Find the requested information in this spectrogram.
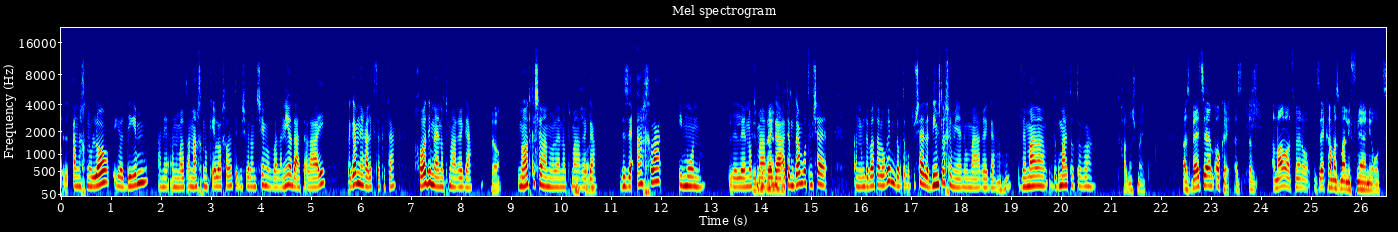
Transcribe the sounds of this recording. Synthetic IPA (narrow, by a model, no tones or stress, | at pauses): anaχnulo̞jo̞dim | ania̰niome̞et̪anaχnukeilueχlatet̪ibiʃvilanaʃimavalanijo̞daːt̪a̰laj | veɡamniʁalikt͡sat̪et̪a | aχulojod̪imle̞ːno̞tmeaʁe̞ɡa | me̞o̞d̪kaʃe̞lanuleːno̞t̪meaʁeɡa | vezeʔaχla | imun | leleːno̞tmeaʁeɡaːt̪e̞mɡamʁot͡simʃe | anime̞d̪abe̞ʁt̪alo̞ʁimɡamat̪e̞mʁot͡simʃeajeladimʃelaχe̞mjeanumeaʁe̞ɡavemaduɡmajo̞te̞ʁt̪o̞va | eχa̰d̪maʃmait̪ | azbeet͡se̞mo̞kḛjazaz | amaʁnuat͡smenuzekamazmanlifnejaniʁo̞t͡se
